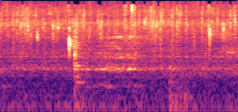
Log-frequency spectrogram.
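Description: Chicken potato tikki kebabs fry in hot oil with a steady, fairly quiet sizzle, broken by a brief sharper crackle near the start.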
